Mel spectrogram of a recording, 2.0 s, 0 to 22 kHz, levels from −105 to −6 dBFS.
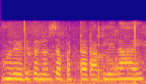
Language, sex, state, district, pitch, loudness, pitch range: Marathi, female, Maharashtra, Solapur, 250 Hz, -18 LUFS, 245-255 Hz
